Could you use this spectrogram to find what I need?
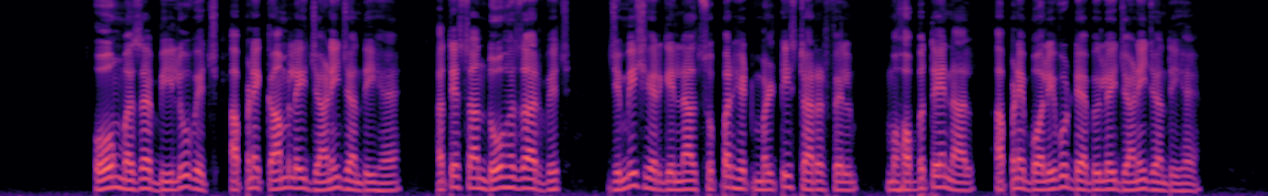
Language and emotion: Punjabi, neutral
